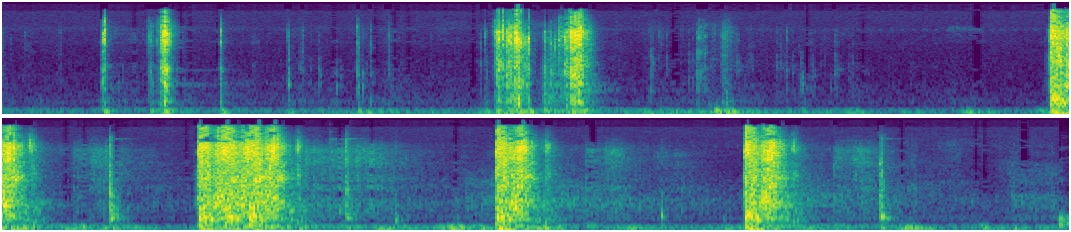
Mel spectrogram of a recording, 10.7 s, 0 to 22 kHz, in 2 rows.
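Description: A WW2 German MP44 Sturmgewehr assault rifle, chambered in 8mm short, fires in sharp, loud shots and short rapid bursts, including a longer automatic string, separated by quiet pauses, with no talking.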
